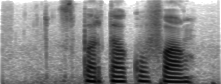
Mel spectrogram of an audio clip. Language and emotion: Russian, neutral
